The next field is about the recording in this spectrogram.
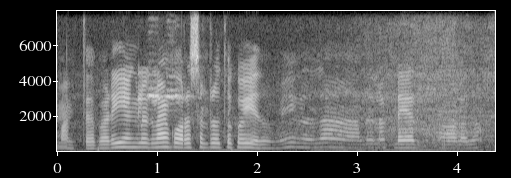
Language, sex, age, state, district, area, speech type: Tamil, female, 30-45, Tamil Nadu, Thanjavur, urban, spontaneous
